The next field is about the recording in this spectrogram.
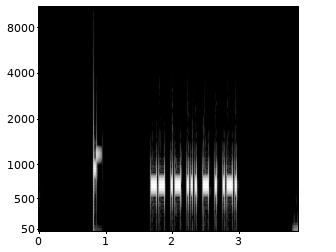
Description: Morse code, heard as a keyed tone, about 38 wpm, 700 Hz. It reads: MASTER
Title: Sentences from Top 1300 Words - New Word Drill - 40wpm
